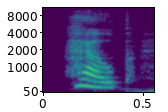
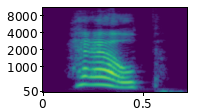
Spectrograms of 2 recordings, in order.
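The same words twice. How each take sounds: First: A mild, restrained first call for help; first cry for help. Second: High, much louder scream of Help!; screamed in Italian accent. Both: Acted. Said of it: "the woman screamed in a thick Italian accent".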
